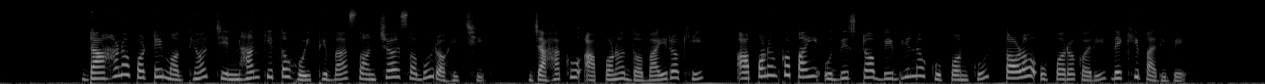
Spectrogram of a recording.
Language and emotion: Odia, neutral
